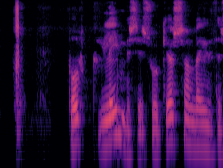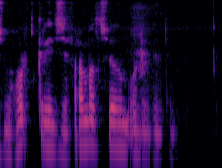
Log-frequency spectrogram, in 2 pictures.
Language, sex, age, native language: Icelandic, male, 40-49, Icelandic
